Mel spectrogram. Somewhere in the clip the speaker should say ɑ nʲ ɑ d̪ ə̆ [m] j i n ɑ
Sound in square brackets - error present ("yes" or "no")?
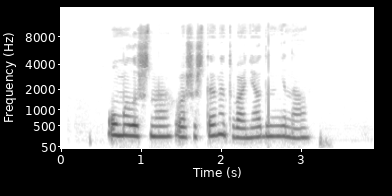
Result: yes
